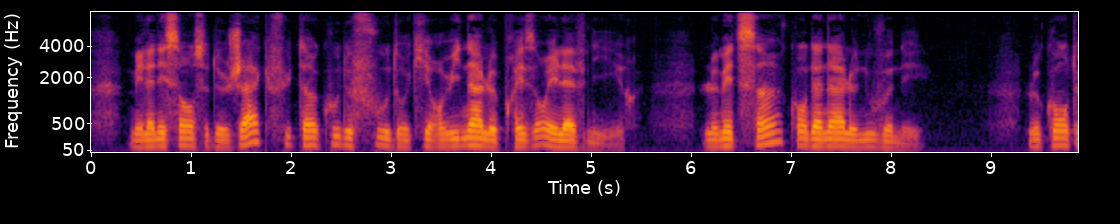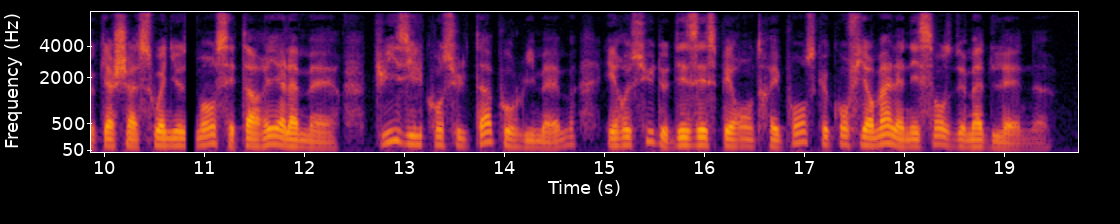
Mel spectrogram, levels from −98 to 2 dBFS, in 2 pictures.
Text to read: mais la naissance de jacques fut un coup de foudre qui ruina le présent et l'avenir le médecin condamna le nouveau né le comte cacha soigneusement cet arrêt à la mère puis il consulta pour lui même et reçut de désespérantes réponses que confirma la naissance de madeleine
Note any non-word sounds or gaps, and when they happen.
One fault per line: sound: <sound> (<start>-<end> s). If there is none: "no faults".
sound: dropout (10.8-10.9 s)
